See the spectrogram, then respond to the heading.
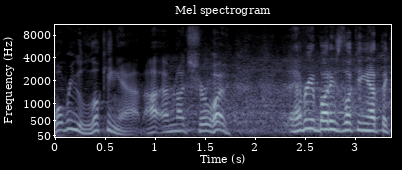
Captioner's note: crowd laughs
